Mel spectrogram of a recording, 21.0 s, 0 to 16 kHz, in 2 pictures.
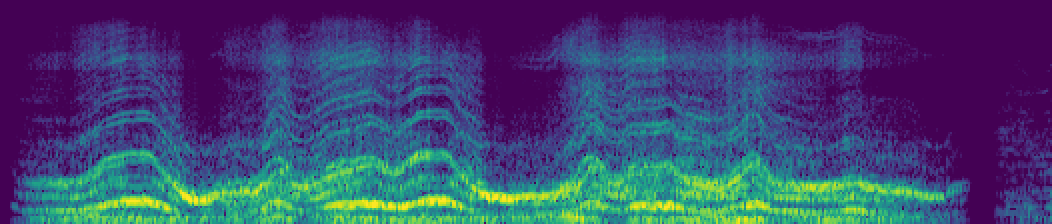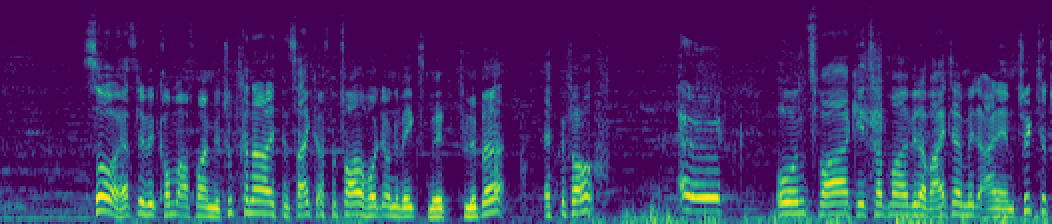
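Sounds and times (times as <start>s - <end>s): drone motors whining: 0.1s - 9.7s
rushing noise from propellers: 0.1s - 9.7s.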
